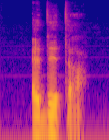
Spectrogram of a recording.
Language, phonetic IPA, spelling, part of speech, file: Polish, [ɛˈdɨta], Edyta, proper noun, Pl-Edyta.ogg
